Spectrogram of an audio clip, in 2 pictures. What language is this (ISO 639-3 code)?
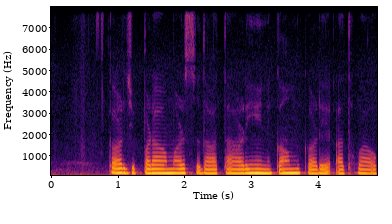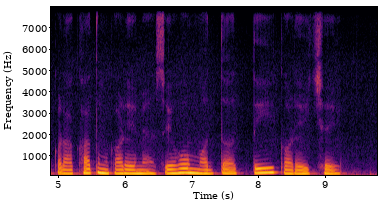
mai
